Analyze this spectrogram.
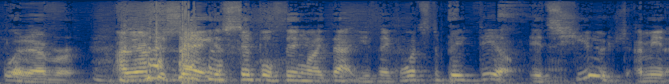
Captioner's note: laughter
